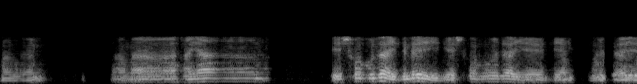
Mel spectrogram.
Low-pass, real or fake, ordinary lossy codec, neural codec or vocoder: 3.6 kHz; fake; none; vocoder, 24 kHz, 100 mel bands, Vocos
